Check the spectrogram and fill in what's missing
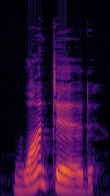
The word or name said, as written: wanted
